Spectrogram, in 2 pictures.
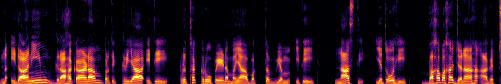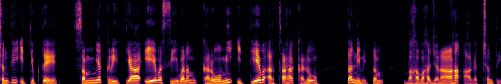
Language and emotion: Sanskrit, neutral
